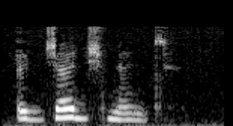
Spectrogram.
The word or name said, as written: adjudgment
